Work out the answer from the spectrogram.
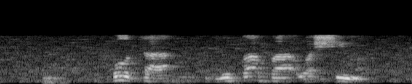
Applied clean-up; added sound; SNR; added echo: classical method WPE with log-MMSE.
